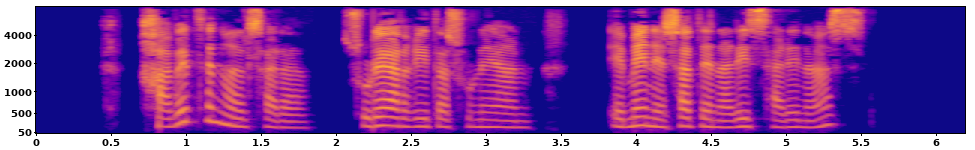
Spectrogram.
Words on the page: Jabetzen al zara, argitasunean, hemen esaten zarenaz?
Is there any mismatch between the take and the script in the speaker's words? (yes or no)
yes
